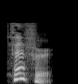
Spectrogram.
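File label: "feoffer", English, British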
